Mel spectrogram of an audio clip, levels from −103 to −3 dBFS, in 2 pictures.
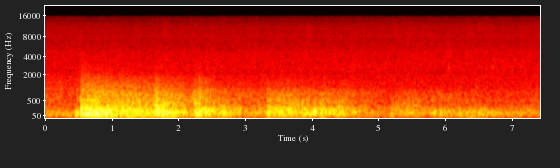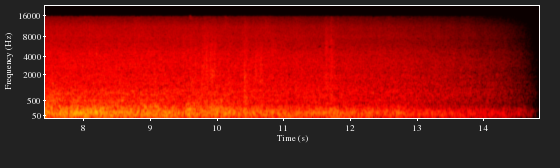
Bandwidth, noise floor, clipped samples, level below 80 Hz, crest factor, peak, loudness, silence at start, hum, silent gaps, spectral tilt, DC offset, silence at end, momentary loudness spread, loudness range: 15.5 kHz; -70 dBFS; under 0.1%; -40 dBFS; 24 dB; -4 dBFS; -26 LUFS; 0 s; none; none; -8 dB/octave; under 0.1%; 2.55 s; 25 LU; 25 LU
